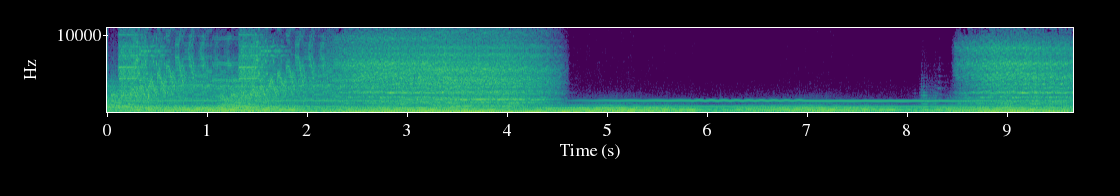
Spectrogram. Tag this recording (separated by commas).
Music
